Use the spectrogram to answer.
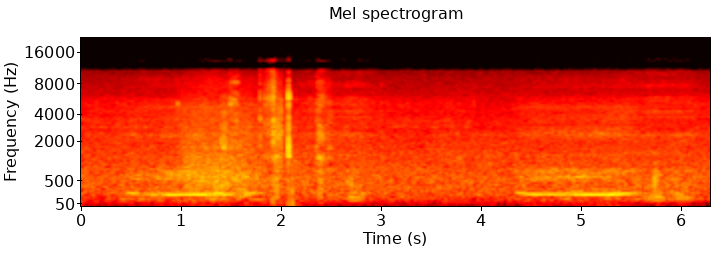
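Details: Two drawn-out buzzing snores on breathing in, with a sharp knock between them; snoring at night.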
